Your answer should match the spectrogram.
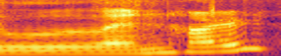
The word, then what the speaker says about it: Lenhard: Lenhard? Do I have that correctly? Nice picture, I guess. Thank you. A soul sister could be of significance here. No, the H is silent. Leonard.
